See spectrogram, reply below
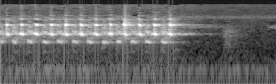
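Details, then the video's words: A Moroccan Malinois canary sings a rapid, rolling trill of rich, low, bell-like notes, pulsing about twenty times a second for nearly a second before falling silent. "تغريد جميل لكناري مالينوا"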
